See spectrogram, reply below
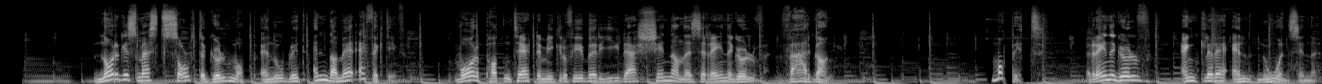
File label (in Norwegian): no reklame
